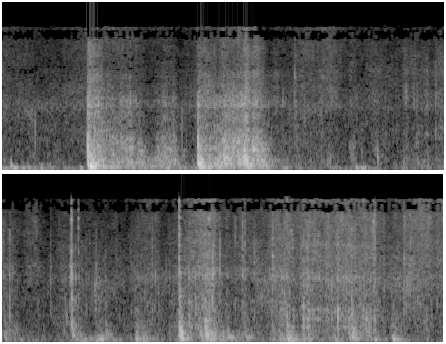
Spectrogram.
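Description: Gear being loaded into plastic kayaks: sharp knocks and thumps of a hard case and a dry bag handled against the kayak hulls, the loudest about one and two seconds in, with lighter knocks later.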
